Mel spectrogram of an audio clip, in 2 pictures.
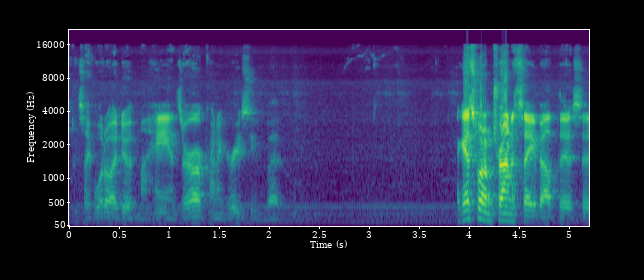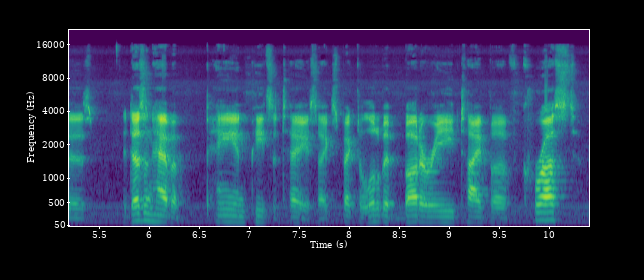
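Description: A man's voice: lowish voice, a little fast, pushed and bright. A young man casually reviewing a pizza on camera, rambling with lots of fillers and dry self-mocking asides. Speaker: food reviewer. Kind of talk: casual food review vlog.

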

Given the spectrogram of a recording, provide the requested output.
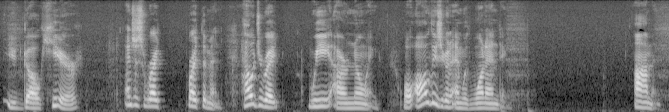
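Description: A male teacher walks students through a recorded lesson, pausing with plenty of uh and um. His voice is fairly high for a man yet gravelly and husky, with a mellow, dark tone. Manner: patient, quizzing students, fillers like uh and um. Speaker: Greek teacher.

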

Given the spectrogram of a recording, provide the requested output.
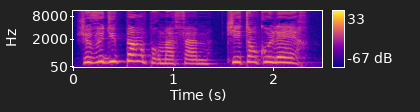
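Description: Woman doing a poor meek old fisherman, gentle storybook voice, higher than the narration. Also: moderate pace, natural voice.

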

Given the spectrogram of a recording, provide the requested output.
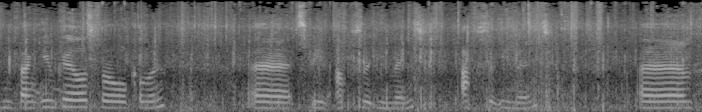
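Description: A woman talking slowly and rambling to a camera from inside her tent at night. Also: medium pitch. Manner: slow, rambling, with many ums and repeats. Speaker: organiser of a women's wild camping meet. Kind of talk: casual vlog to camera. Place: small tent on a windy hilltop at night. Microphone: camera close overhead in the tent. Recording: loud wind noise over the voice. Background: strong wind noise.

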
